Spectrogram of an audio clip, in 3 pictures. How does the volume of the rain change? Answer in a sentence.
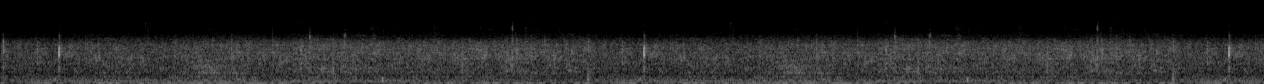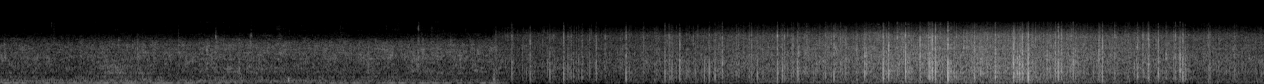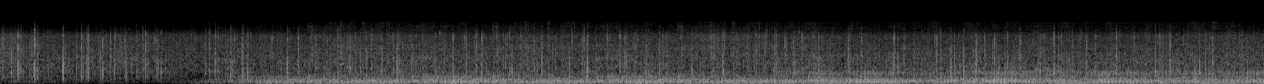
The loudness of the rain goes up, then down.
